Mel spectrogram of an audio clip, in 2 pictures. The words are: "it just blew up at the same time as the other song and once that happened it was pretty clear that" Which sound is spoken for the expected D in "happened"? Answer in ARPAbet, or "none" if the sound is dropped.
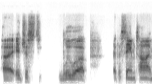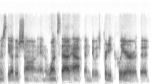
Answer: D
